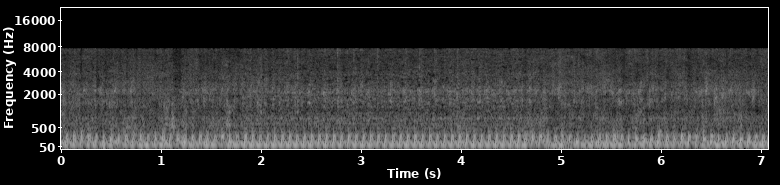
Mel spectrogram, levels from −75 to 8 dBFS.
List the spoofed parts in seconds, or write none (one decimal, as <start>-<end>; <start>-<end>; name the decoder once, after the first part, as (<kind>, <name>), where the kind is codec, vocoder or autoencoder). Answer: 0.0-1.8 (codec, HILCodec); 4.6-7.1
